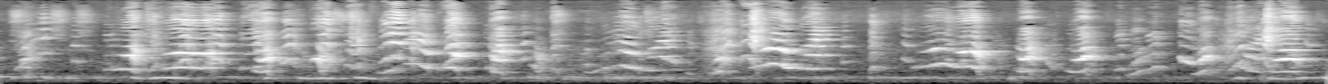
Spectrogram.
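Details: Two parrots, one off-camera, laughing: rapid bursts of raspy, voice-like 'ha-ha' pulses with bright harmonic notes, in clusters of several beats separated by short pauses across the whole stretch.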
